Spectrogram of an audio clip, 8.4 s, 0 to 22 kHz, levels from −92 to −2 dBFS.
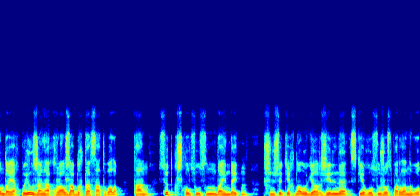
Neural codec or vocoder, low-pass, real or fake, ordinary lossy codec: none; 7.2 kHz; real; Opus, 32 kbps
